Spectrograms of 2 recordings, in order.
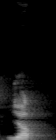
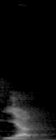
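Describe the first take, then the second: First: The word is said on a high pitch. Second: The word is said on a low pitch. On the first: It means Monday. "the higher one is Monday" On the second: It means Sunday. "The lower one is Sunday"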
